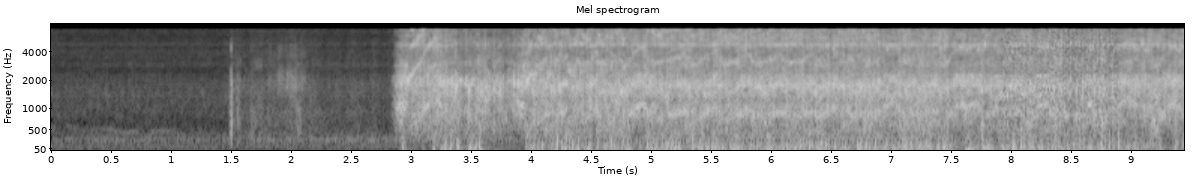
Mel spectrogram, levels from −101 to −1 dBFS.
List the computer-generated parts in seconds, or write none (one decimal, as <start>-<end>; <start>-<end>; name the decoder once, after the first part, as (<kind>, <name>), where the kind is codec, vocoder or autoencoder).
0.0-7.9 (vocoder, Vocos); 8.9-9.4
